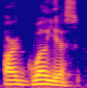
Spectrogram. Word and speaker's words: Arguelles: His last name is spelled A-R-G-U-E-L-L-E-S, Arguelles. We would pronounce it Arguelles. But Archbishop Raymond Arguelles, you can address it to Lipa, L-I-P-A, comma, Philippines.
